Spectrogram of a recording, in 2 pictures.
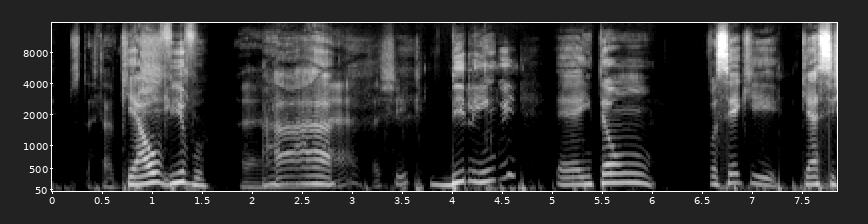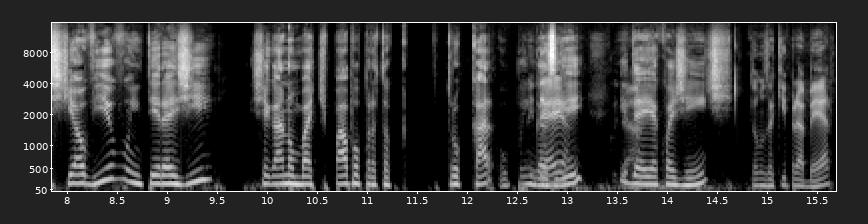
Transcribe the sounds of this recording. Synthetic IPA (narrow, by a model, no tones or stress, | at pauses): t̪a̰kɪɛawvivʊ | ɛaɛt̪aʃikbilĩŋɡwɪɛẽt̪ɐ̃w̃ | vosekɪkɛasist͡ʃiɾawvivʊĩnt̪eɾaʒi | ʃeɡaɾnũbat͡ʃɪ̥papʊpɾɐ | t̪ɾokaɾopẽɡazlejid̪ɛjɐkõaʒẽnt͡ʃɪ̥st̪ɐ̃mʊzakipɾɐabɛɾt̪ʊ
